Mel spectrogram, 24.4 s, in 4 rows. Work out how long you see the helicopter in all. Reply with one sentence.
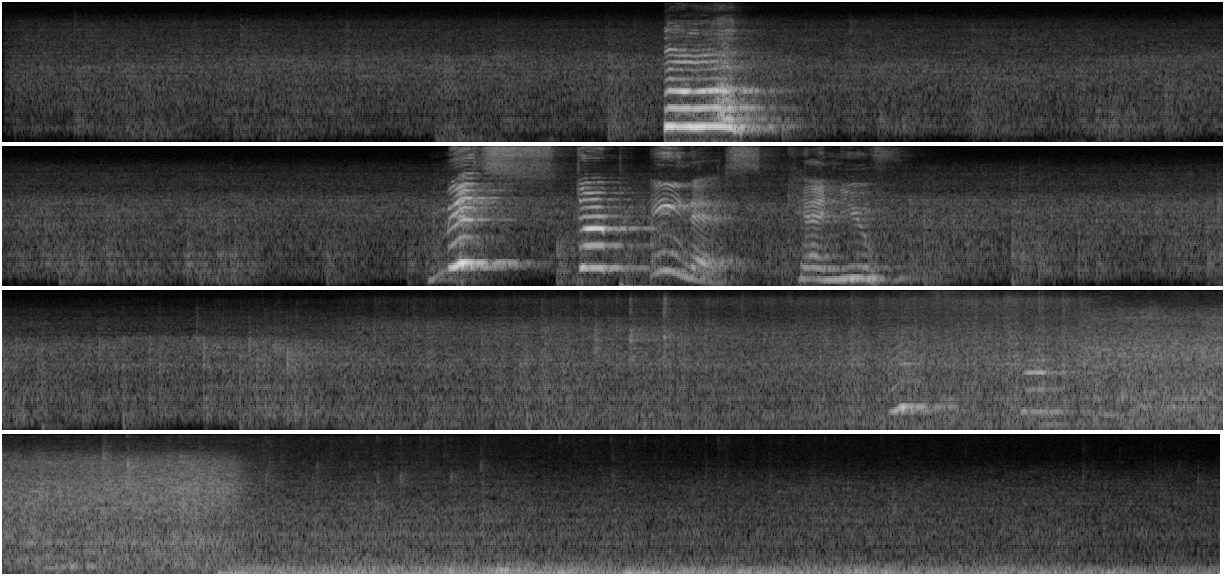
The helicopter can't be heard in this clip.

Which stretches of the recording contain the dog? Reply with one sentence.
The dog can't be heard in this clip.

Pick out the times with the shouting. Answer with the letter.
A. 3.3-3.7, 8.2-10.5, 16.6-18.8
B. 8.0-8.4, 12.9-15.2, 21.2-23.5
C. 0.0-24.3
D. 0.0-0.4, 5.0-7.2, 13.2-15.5
A.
